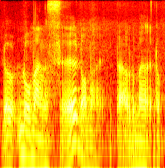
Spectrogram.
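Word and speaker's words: 浪漫: 그래서 로망스어로 된 로마가 지배했던 각 지방에서 떠도는 그런 기사의 모험담 이야기, 그런 거를 원래 이제 로망 또는 로망스라고 이렇게 불렀다는 겁니다. 로망스어로 쓰여진 소설 이야기를 로망스로 불렀다.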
